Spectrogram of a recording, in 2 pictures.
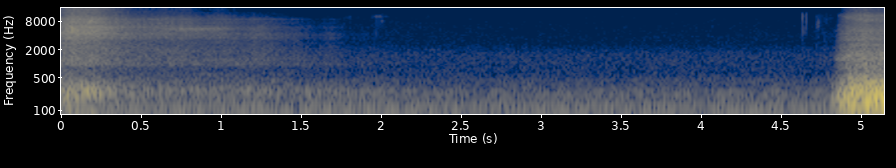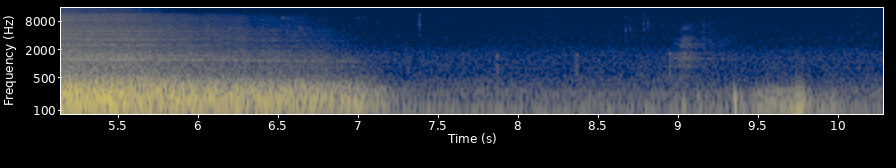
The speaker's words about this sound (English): box breathing, where you inhale, take a deep breath through your nose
